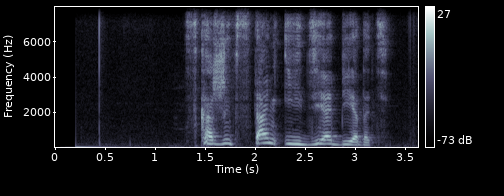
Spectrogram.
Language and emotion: Russian, angry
